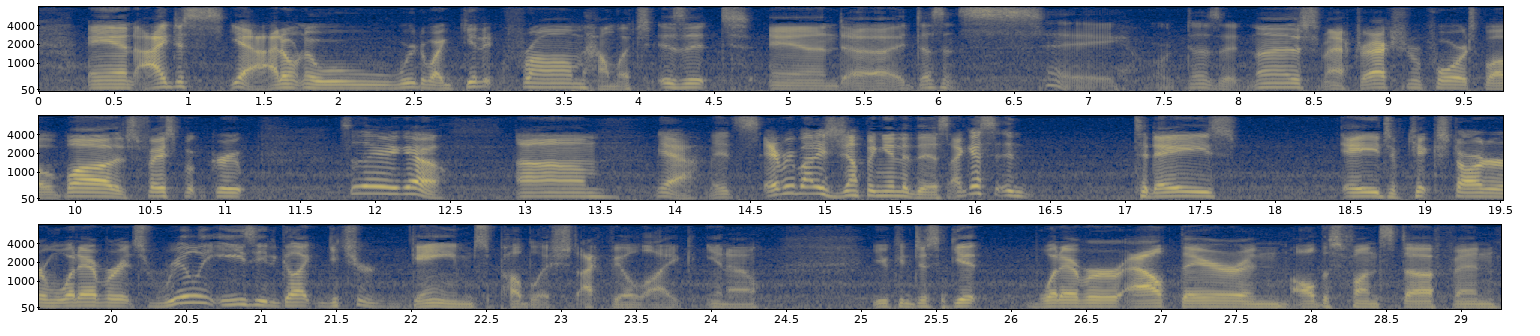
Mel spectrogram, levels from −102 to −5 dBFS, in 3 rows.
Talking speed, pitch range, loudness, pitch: 175 wpm, 100-145 Hz, -34 LUFS, 125 Hz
